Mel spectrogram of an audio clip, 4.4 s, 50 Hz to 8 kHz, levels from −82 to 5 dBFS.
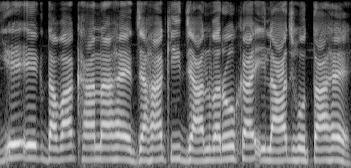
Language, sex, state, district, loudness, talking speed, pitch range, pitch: Hindi, female, Haryana, Jhajjar, -12 LUFS, 165 wpm, 195-215 Hz, 200 Hz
